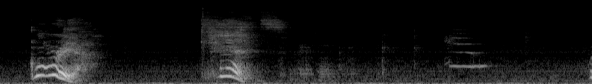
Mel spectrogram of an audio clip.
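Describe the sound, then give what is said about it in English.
A cat meows twice, fairly loud, each meow a drawn-out call that slides downward in pitch, with a short pause between them and quiet background afterward. “a cat.”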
